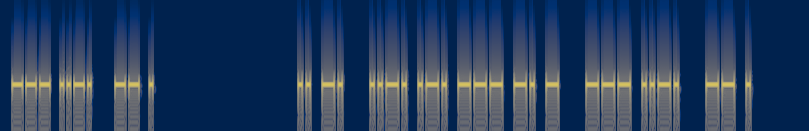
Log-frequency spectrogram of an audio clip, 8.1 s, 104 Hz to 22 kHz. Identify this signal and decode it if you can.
Morse code, heard as a keyed tone, about 35 wpm, 700 Hz. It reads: OF ME IN FRONT OF ME
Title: Speed-Racing - Sets of 4 Words 30wpm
